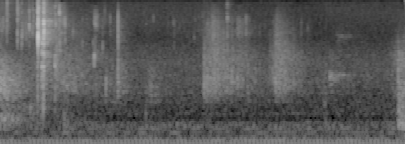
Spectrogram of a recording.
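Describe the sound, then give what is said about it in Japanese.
A body being washed with water gives faint, wet squishing and soft dripping. The sounds are quiet and continuous, with a few brief splashy bursts. “はい、じゃあ上半身も洗っていきますね。”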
